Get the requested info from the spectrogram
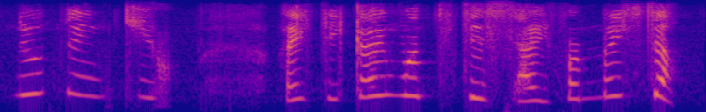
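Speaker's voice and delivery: put-on high, small child's voice; little filly voice. Dicky declines teacher's help.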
